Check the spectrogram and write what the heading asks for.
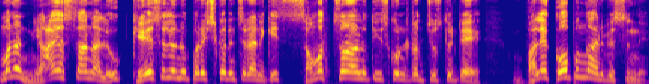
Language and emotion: Telugu, angry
